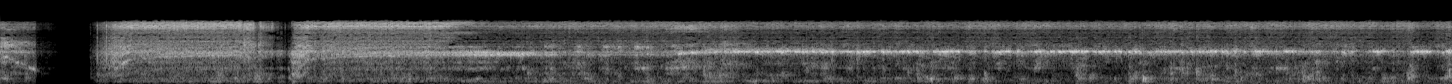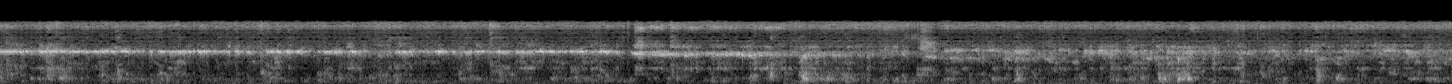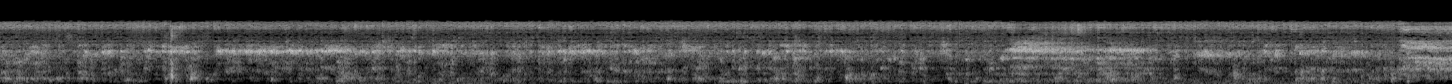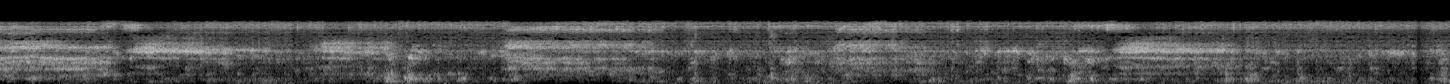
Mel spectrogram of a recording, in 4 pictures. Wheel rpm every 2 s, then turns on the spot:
90, 150, 200, 220, 230, 230, 230, 230, 230, 230, 210, 190, 160, 160, 160, 160, 160, 160, 160, 160, 160, 160, 160, 160, 160, 160, 160, 160, 160.
none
